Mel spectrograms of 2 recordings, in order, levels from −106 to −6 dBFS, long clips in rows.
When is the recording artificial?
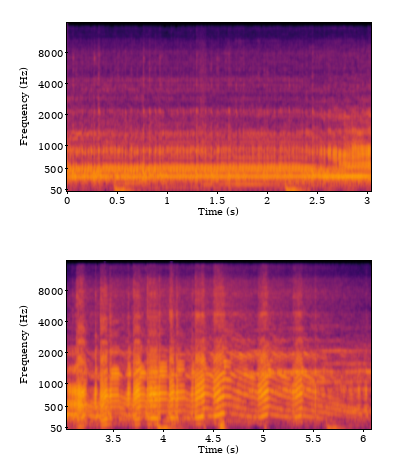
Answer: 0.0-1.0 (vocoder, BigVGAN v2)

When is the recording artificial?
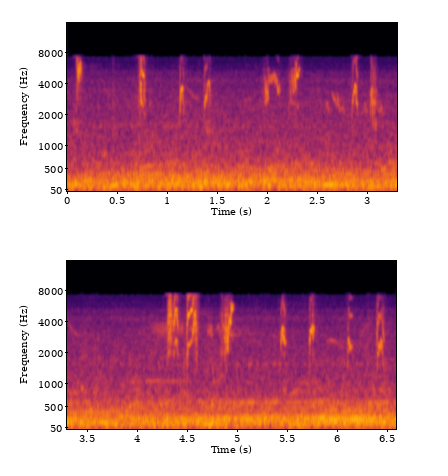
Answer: none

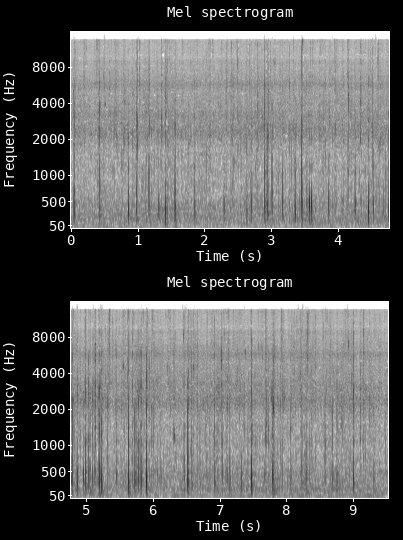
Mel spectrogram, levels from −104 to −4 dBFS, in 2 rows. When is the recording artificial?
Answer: none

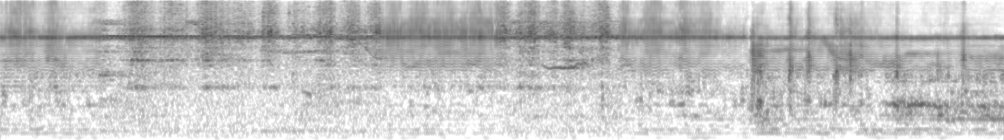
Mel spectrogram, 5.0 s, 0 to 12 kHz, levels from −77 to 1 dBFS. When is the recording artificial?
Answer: 0.0-0.5 (vocoder, BigVGAN v2); 1.9-2.5; 3.1-5.0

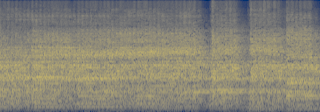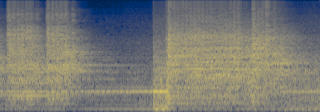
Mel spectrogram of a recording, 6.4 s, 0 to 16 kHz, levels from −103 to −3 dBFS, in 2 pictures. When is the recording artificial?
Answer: 1.4-2.7 (vocoder, BigVGAN v2); 5.4-6.4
